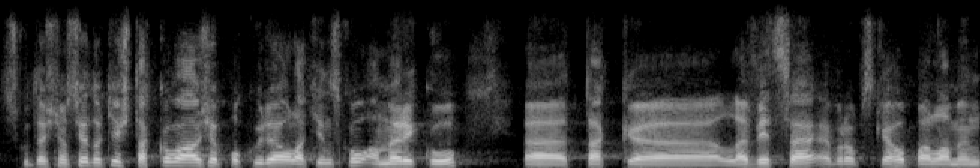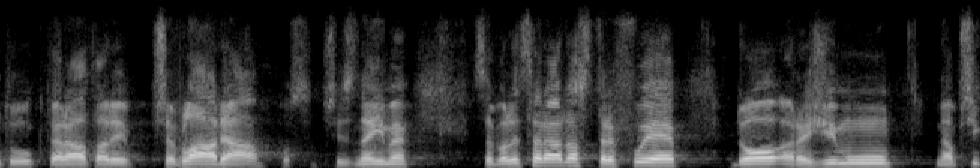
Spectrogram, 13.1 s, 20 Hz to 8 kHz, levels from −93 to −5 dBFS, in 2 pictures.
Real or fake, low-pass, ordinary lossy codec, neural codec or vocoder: real; 7.2 kHz; Opus, 24 kbps; none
